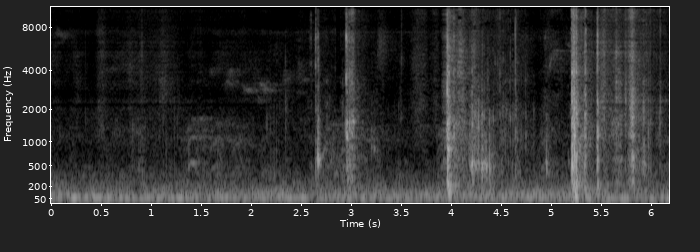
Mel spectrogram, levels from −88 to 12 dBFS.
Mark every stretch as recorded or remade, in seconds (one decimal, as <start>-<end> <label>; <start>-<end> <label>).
0.0-2.2 remade; 2.2-5.4 recorded; 5.4-6.2 remade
